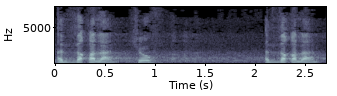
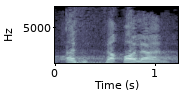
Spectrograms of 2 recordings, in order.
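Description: First: الذقلان with the ث mistakenly voiced as ذ; wrong dh sound. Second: Slow الثقلان with a whispered ث; correct tha. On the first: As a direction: say الذقلان, the error, dh for th. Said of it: "تقرب من الذال". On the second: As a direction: say الثقلان, th kept unvoiced. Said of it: "المحافظة على همس الثاء". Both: Shown as a demonstration.

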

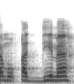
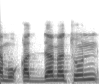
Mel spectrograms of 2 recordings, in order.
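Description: First: مقدمة said as muqaddima, with an "i" after the doubled d; active-participle مقدمة, dal voweled with kasra. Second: مقدمة said as muqaddama, with an "a" after the doubled d; passive-participle مقدمة, dal voweled with fatha. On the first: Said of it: "وكسرها". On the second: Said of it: "فبفتحها". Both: Shown as a demonstration.

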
